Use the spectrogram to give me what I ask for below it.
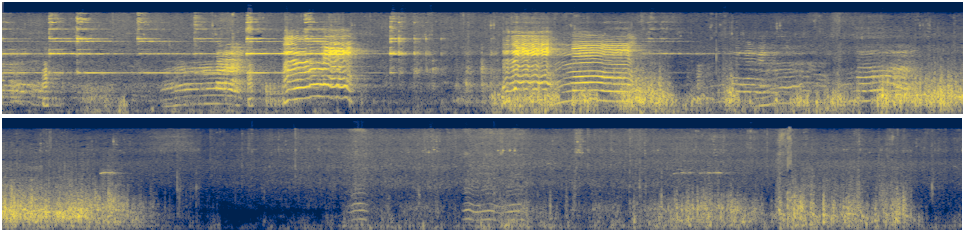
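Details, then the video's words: Goats bleating in quick succession for about ten seconds, the calls wavering and nasal, overlapping one another, with steady ringing bell tones and murmuring in the background, then quieter, muffled bleats and noise. "goat sounds"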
